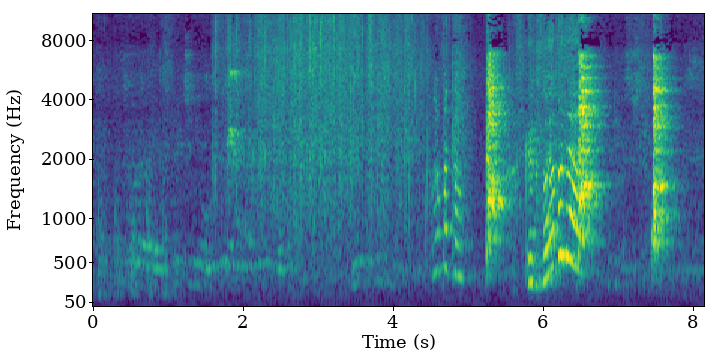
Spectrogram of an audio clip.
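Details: Chihuahua: soft murmuring voices for the first half, then a burst of sharp, high yapping barks with whiny rising-and-falling tones between about five and seven seconds, ending with one short bark.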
